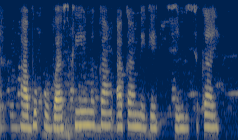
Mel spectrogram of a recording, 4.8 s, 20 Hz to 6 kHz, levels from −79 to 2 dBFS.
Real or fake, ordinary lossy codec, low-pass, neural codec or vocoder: real; Opus, 32 kbps; 5.4 kHz; none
